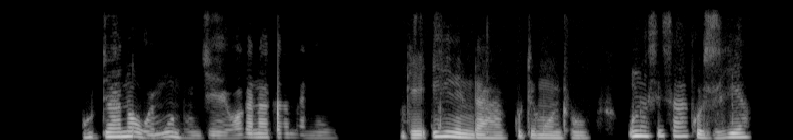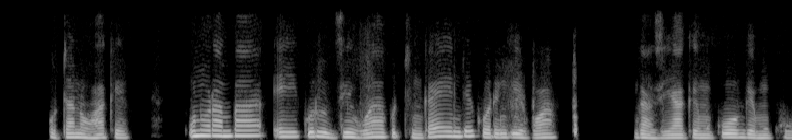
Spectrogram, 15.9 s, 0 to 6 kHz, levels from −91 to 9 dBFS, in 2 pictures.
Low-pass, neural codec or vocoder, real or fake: 5.4 kHz; none; real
